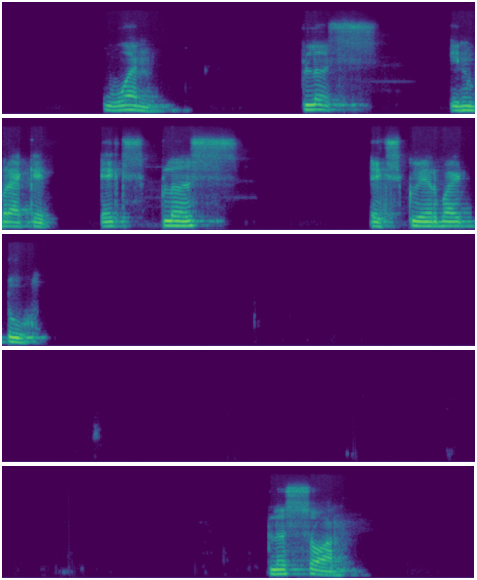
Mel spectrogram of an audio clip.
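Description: A man speaks calmly and slowly into a microphone, in short phrases with long pauses.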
